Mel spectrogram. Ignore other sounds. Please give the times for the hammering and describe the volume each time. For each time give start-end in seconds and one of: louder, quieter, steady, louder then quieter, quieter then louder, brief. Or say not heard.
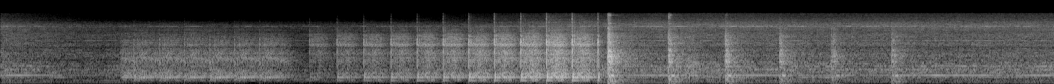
1.2-9.2 louder then quieter.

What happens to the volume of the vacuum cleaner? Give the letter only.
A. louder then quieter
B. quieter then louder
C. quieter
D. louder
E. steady
D.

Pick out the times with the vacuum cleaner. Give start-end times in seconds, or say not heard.
0.0-10.5.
